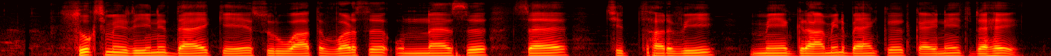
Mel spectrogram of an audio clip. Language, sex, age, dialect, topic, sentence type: Maithili, male, 18-24, Eastern / Thethi, banking, statement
